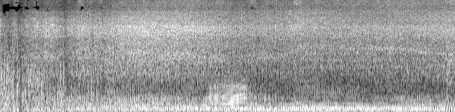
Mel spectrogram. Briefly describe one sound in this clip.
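Wind buffets against the rider.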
